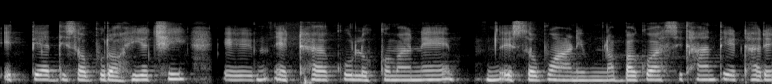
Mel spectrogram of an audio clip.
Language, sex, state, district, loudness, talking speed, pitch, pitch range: Odia, female, Odisha, Khordha, -17 LUFS, 115 wpm, 215 Hz, 205-225 Hz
